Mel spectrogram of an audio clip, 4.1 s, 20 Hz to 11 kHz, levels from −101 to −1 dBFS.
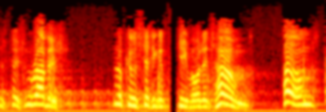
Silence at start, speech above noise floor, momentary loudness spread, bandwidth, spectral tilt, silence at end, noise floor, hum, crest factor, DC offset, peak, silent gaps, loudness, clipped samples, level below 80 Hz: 0 s; 21 dB; 10 LU; 6.8 kHz; -7 dB/octave; 0.05 s; -39 dBFS; none; 16 dB; under 0.1%; -4 dBFS; none; -18 LUFS; under 0.1%; -44 dBFS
